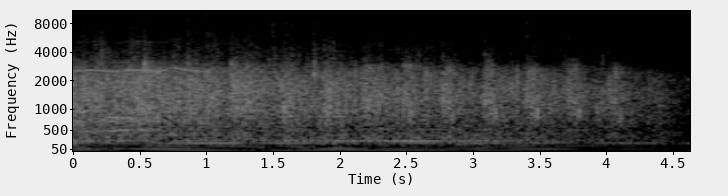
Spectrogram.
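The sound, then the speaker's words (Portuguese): An audience applauds the Lord in worship, a dense wash of many hands clapping at once, loud and sustained before easing slightly toward the end, with a faint voice murmuring underneath. “Dê um brado ao Senhor e aplaude, e adore, e adore.”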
